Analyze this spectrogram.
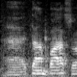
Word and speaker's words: Dombasle: It's Dombasle. Dombasle, I always pronounced it, and I directed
